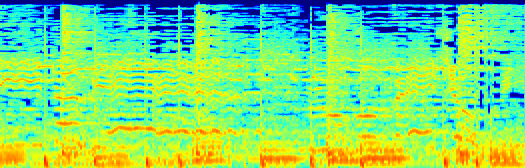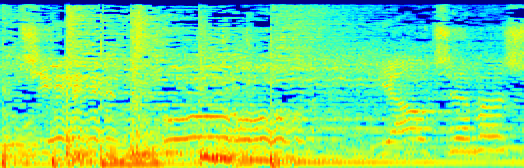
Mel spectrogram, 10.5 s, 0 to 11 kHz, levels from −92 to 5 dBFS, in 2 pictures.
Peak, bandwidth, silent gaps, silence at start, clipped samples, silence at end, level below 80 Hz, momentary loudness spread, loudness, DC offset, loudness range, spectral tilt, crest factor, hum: 0 dBFS; 10.5 kHz; none; 0 s; under 0.1%; 0 s; -24 dBFS; 7 LU; -15 LUFS; under 0.1%; 2 LU; -3.5 dB/octave; 16 dB; none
